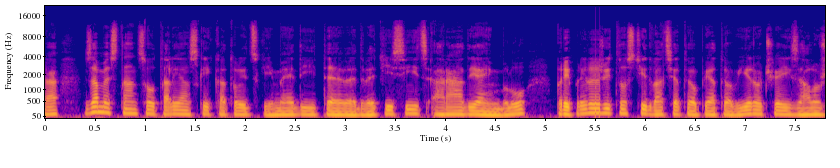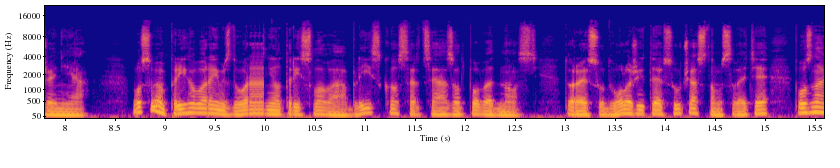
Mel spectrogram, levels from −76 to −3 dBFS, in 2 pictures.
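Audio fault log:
5.50–5.55 s, repeated buffer: a roughly 43 ms chunk plays twice back to back with a hard seam at the join, giving a quick stutter. The new audio didn't arrive in time, so the device replayed its last block, which fits a 2048-sample buffer; around 40 ms of the real audio is gone.
9.90–9.98 s, repeated buffer: right after "svojom príhovore im" the same block sounds three times, a longer stutter before "tri slová blízko srdce", losing about a tenth of a second.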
